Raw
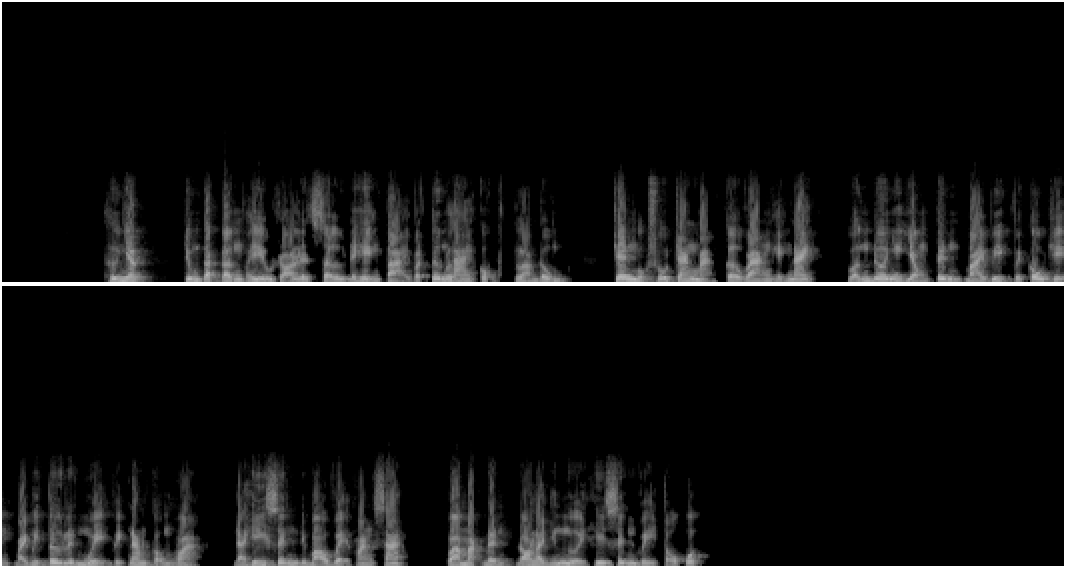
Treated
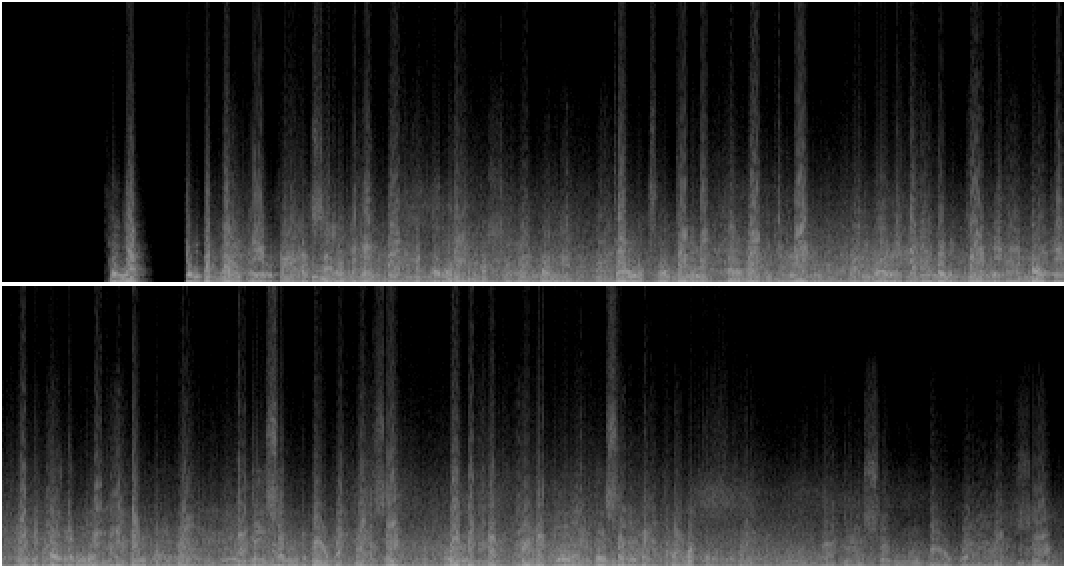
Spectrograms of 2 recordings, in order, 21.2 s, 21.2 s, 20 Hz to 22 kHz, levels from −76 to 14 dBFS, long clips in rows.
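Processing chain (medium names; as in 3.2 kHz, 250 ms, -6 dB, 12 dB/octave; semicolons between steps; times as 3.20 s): echo that smears into a reverb 1099 ms, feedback 50%, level -7.5 dB; full-wave rectifier; ever faster or slower copies 477 ms, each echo -6 st, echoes 2, each echo -6 dB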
